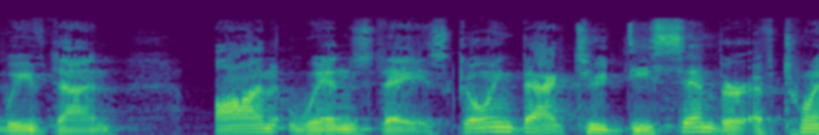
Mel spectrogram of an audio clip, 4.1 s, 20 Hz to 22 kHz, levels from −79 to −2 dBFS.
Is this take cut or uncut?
uncut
